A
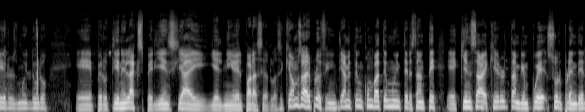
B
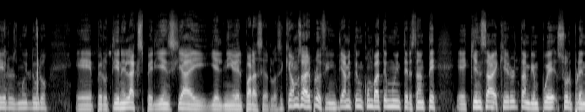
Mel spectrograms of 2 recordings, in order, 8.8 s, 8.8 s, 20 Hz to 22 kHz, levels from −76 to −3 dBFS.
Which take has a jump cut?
A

